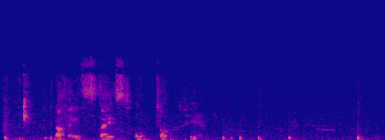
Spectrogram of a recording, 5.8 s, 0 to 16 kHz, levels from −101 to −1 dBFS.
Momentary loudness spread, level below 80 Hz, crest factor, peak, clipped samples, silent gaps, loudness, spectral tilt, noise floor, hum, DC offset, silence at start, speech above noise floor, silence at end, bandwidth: 16 LU; -82 dBFS; 24 dB; -30 dBFS; under 0.1%; none; -51 LUFS; -4.5 dB/octave; -80 dBFS; none; under 0.1%; 0.05 s; 31 dB; 0.3 s; 9.4 kHz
